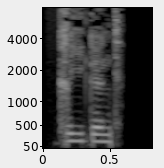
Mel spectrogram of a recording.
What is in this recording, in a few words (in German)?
"kriegend", German; adjectives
